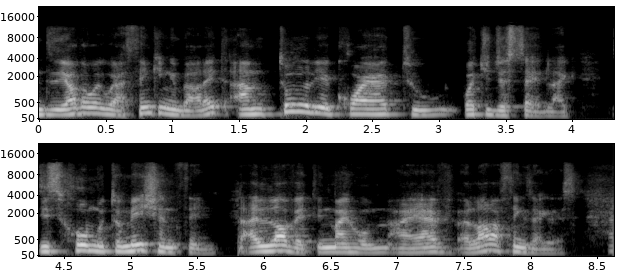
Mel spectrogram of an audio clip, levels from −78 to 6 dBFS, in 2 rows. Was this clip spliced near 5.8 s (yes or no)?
yes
